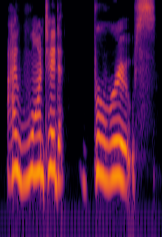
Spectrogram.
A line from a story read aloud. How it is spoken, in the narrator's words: Jason snapped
